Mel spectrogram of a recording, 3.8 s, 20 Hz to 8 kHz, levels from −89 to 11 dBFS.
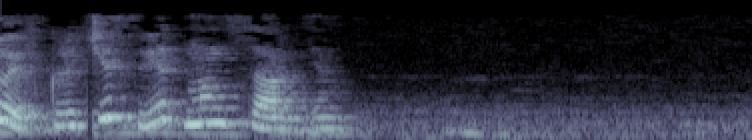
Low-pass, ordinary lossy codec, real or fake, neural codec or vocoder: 7.2 kHz; MP3, 24 kbps; real; none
